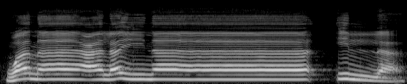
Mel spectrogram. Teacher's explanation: Долгота в размере 4 огласовок. Фатхи.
